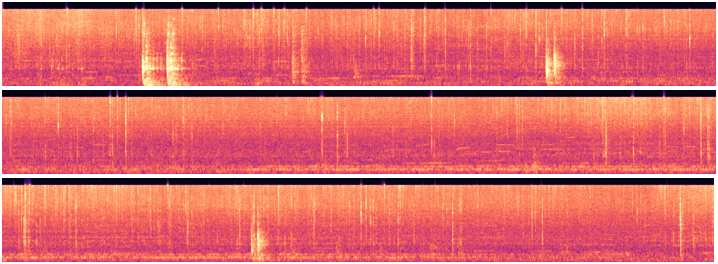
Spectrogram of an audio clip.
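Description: Onions and egg sizzling in a nonstick frying pan while being stirred, with three loud knocks of the stirring utensil against the pan.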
